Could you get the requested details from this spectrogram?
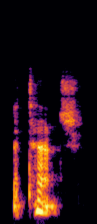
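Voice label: "attach", British English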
